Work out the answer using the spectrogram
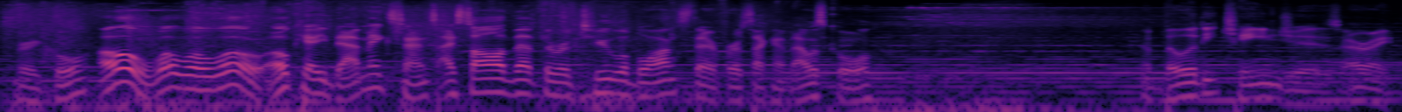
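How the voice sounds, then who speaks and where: A man hosting a reaction video, talking casually and reacting excitedly as he thinks aloud. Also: medium pitch, moderate pace, over music.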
